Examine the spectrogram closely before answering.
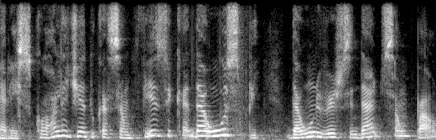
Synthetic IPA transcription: ɛɾɐiskɔlɐd͡ʒɪed̪ukasɐ̃w̃fizikɐd̪ɐuspi | d̪ɐuniveɾsid̪ad͡ʒɪd͡ʒɪ̥sɐ̃w̃pa̰wl

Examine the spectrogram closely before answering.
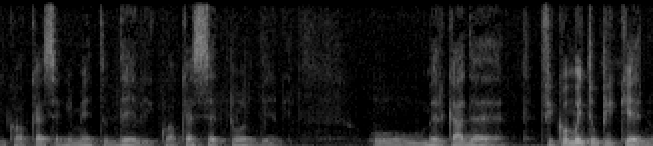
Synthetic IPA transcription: ĩkwa̰wkɛɾseɡimẽnt̪ʊd̪elikwawkɛɾset̪oɾd̪elɪ | umeɾkad̪ʊɛfikomũjt̪ʊpikẽnʊ

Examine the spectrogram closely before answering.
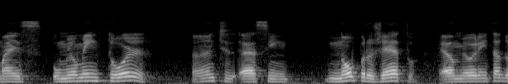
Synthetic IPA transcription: majzʊmewmẽnt̪oɾ | ɐ̃nt͡ʃɪɛasĩ | nopɾoʒɛt̪ʊ | ɛʊmewoɾiẽnt̪ad̪

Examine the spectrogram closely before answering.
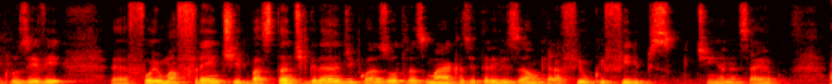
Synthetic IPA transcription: ĩŋkluzivɪ | ɛ̰fojũmɐfɾẽnt͡ʃɪbast̪ɐ̃nt͡ʃɪɡɾɐ̃nd͡ʒɪkõɐzowt̪ɾɐzmaɾkɐzd͡ʒɪt̪elevizɐ̃w̃kɪɛɾɐfiwkʊɪfilipskɪ̥t͡ʃĩɲɐnɛsɐ̰ɛpʊ̥kɐ

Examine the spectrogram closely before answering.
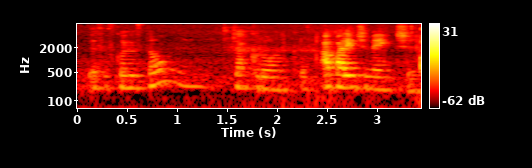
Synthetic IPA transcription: ɛsɐskojzɐst̪ɐ̃w̃ | d͡ʒakɾõnikʰɐsapaɾẽnt͡ʃɪmẽt͡ʃɪ

